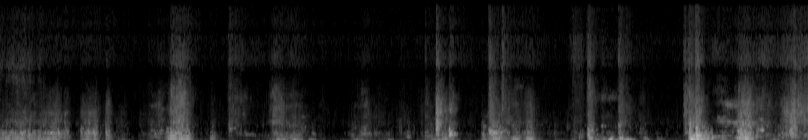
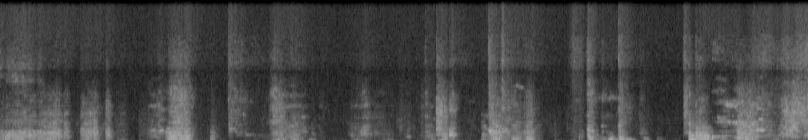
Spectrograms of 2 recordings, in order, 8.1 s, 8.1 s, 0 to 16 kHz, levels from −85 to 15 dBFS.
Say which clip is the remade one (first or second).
first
